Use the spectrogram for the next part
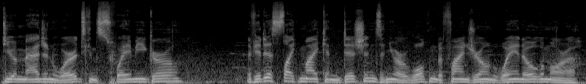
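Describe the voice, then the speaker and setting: A man's voice: medium pitch, fairly even intonation, fast talker, a little mellow, lightly acted. A man voicing a stern, sceptical veteran mercenary captain in a fantasy game, speaking in a blunt, formal, archaic way. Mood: scornful. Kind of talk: voiced fantasy game dialogue. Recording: game music behind voice. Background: game music.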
